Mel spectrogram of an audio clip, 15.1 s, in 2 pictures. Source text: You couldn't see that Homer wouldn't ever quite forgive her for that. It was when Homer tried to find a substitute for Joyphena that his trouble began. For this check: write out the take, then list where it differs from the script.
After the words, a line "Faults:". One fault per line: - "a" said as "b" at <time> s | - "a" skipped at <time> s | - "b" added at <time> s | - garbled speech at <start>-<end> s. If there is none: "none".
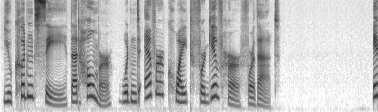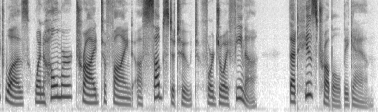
You couldn't see that Homer wouldn't ever quite forgive her for that. It was when Homer tried to find a substitute for Joyphena that his trouble began.
Faults:
none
